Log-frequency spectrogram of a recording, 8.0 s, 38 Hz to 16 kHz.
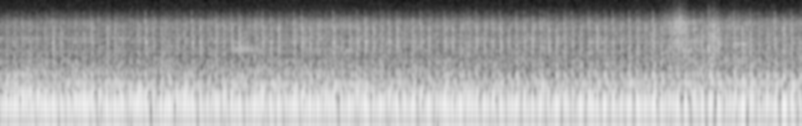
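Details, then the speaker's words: Emerson (Sears) 52-inch friction-drive ceiling fan, late 1970s, shaded-pole motor with rubber drive wheel on metal hub: steady fast ticking over low hum; running knock from worn rubber drive wheel. "things were horribly unreliable extremely noisy not the best performer difficult to use because of the clutchy speed control"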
